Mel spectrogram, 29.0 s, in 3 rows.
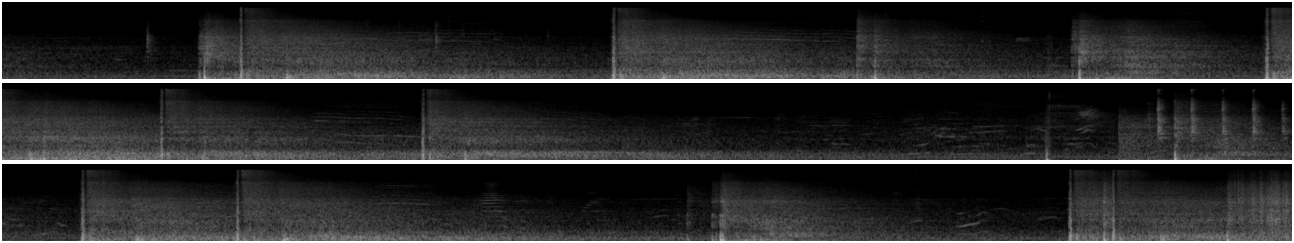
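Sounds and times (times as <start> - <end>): fireworks booming: 0.0 - 29.0.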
